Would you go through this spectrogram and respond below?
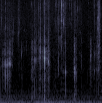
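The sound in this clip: Biting and chewing crumbly, chalk-like dirt sold as not for human consumption: a sharp crunch early on is followed by quieter, gritty chewing and crumbling sounds, with no talk over them.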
